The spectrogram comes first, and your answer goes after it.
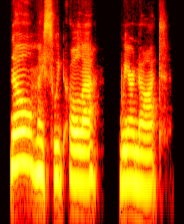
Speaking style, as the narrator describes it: replied with a heavy sigh

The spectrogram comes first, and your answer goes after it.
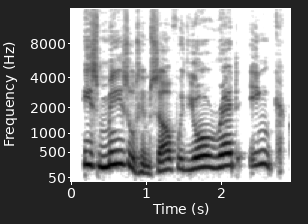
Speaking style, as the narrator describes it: cried Gumper

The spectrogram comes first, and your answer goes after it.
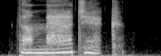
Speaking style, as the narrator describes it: Amanda whispers

